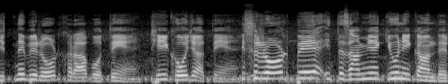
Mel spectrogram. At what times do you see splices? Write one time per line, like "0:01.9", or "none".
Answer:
0:02.4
